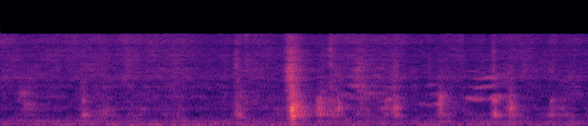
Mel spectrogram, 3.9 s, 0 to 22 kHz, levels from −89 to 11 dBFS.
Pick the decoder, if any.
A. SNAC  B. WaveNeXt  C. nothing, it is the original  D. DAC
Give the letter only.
B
